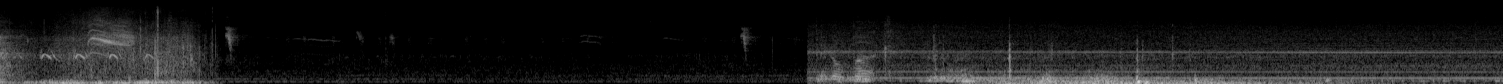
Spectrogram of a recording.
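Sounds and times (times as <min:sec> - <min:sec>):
short repeated bird calls: 0:00.2 - 0:08.1
low rumble: 0:09.3 - 0:13.8.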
